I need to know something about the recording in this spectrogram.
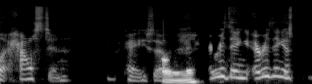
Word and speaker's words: Houston: Like, we have a Houston County here in Georgia, we call it Houston. Okay, so everything everything is mispronounced, y'all.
